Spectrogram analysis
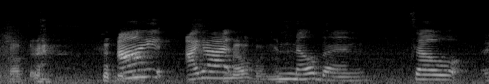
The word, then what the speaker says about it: Melbourne: Melbourne. So They tell you, okay, this is how you say it. I was like, we're going to Brisbane, Adelaide, Melbourne. And they were like, it's Melbourne.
